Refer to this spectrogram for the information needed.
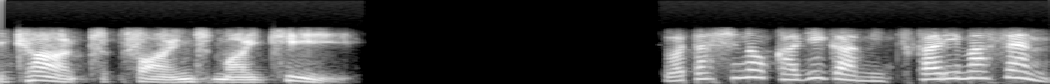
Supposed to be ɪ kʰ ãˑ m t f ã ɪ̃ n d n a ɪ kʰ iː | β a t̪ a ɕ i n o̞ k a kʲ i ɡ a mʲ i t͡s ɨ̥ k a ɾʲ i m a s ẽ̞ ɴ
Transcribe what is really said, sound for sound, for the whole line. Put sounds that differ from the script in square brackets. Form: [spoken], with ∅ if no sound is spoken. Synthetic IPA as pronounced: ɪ kʰ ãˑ [n] t f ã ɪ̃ n d [m] a ɪ kʰ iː | β a t̪ a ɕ i n o̞ k a [ɡʲ] i ɡ a mʲ i t͡s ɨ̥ k a ɾʲ i m a s ẽ̞ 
